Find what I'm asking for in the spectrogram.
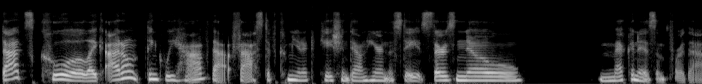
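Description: A woman with an American accent is recorded very cleanly against a silent background, the sound dry and close with no echo. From Blackfoot territory, Montana and Alberta. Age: 30s. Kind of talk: casual chat.

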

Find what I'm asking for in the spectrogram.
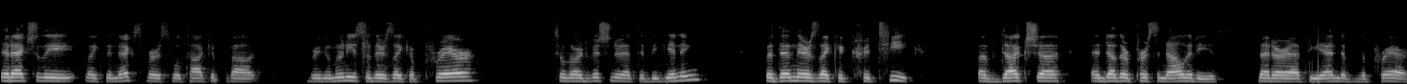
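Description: A man speaks at a moderate pace in a flat monotone. Long, frequent pauses break up his speech. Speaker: scripture class teacher. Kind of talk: scripture class. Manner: halting.

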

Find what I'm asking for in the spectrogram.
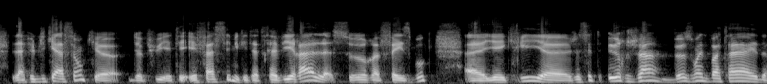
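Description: Very wide pitch swings at a moderate pace, with very even loudness and a Quebec accent. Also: man, medium pitch for a man. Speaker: tech columnist. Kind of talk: casual chat.

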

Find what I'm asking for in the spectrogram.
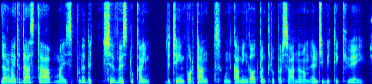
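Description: An ordinary speaking voice from a man at a medium pitch moves at a fairly slow pace with lively intonation, in a dry, close sound with no echo. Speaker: podcast host. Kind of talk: casual chat.

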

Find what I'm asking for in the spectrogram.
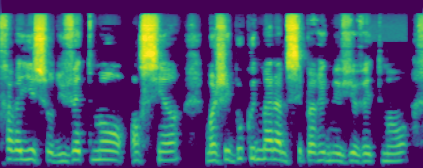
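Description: The speech comes at a fairly quick pace. It sounds dry and close, with no echo. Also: woman. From Tunisia. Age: 60s. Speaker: fashion consultant. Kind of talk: interview. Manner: hesitant, many fillers.

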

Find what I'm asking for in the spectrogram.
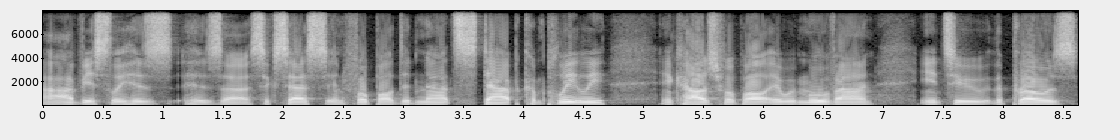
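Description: The recording is very clean, with a silent background and a dry, close sound with no echo. A man speaks fairly slowly at a medium pitch in a monotone, flat way. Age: 30s. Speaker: podcast host and student switching careers into sports business. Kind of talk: solo podcast monologue. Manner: halting, many fillers.

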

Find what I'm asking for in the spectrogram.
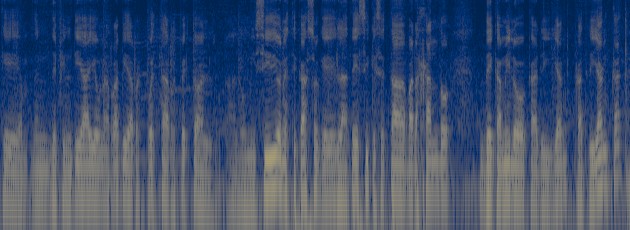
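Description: A man talks at a moderate pace with a fairly low pitch. His tone is dark and mellow, with ordinary pitch variation. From Chile, Valparaíso. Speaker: lawyer and former telecom official, tech commentator. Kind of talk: radio talk show commentary.

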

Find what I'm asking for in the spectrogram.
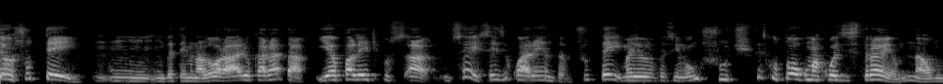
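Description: Lively intonation and big swings in loudness mark this man's speech. He keeps a moderate pace with hardly any pauses. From Brazil, Brasília. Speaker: podcast host. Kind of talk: casual chat.

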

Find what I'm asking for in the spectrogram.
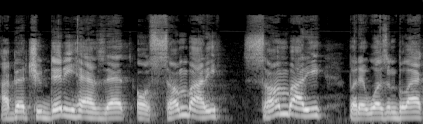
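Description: Heard in a very clean recording with a silent background, a man speaks with a fairly high pitch and ordinary pitch variation. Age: 40s. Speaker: podcast host. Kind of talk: casual monologue. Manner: halting.

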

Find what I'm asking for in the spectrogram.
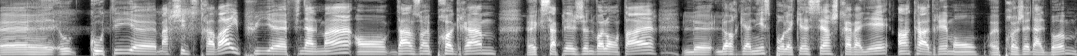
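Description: A man speaks very slowly in a Quebec accent, his medium-pitched voice fairly even in intonation, on a very clean, silent-background recording with a dry, close sound and no echo. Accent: Québécois French. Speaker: horror podcast co-host. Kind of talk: casual chat.

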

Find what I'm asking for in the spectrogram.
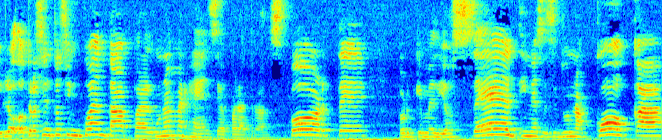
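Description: A woman speaks at a high pitch and a fairly slow pace, her raised, projected voice full of lively intonation, with audible room echo and noticeable background noise. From Nicaragua. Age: 20s. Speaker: university student. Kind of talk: casual chat.

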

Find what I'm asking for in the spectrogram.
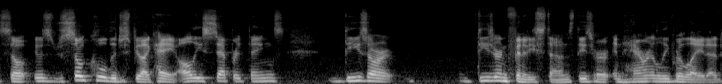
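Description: This man has a plain, everyday voice, pitched fairly high, moving at a fairly quick pace with ordinary pitch variation. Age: 20s. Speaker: gaming podcast co-host and streamer. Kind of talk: casual chat. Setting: video call.

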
